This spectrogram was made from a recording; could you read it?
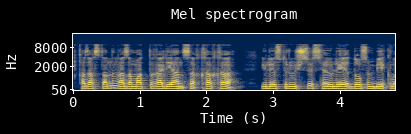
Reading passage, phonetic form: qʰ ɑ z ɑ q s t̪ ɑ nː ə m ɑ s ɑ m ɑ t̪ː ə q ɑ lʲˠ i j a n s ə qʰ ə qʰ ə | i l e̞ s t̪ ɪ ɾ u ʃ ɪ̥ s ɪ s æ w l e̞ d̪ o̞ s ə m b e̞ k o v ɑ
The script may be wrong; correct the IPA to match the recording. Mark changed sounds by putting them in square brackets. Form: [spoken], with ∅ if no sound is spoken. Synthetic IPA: qʰ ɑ z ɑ q s t̪ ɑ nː ə [ɴ] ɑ [z] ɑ m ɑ t̪ː ə q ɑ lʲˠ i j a n s ə qʰ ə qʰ ə | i l e̞ s t̪ ɪ ɾ u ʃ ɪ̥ s ɪ s æ w l e̞ d̪ o̞ s ə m b e̞ k o v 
